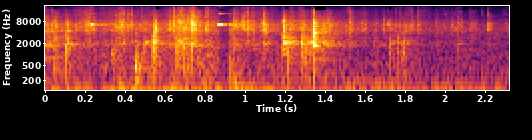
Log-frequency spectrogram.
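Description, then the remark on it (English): Soft, steady pattering of rain falling outside, heard through an open window, spread across the upper range, with faint scattered ticks and drips. Quiet, with no voices. “It's raining out there.”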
